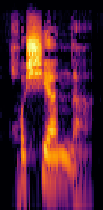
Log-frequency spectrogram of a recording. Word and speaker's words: 호산나: 하면 어떻게 될까요 바로 호시안나 우리가 쉽게 음하 는 걸로 호나라 되어 있습니다 바로 예수님께서 예루살렘에 입성하실 때 이스라엘 백성들이 예수님을 찬양하고 영광 돌릴 때 외치던 말이 바로이 호산나 히브리어 발음은 호시안나 되어 있습니다 주님 이제 오셔서 이제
